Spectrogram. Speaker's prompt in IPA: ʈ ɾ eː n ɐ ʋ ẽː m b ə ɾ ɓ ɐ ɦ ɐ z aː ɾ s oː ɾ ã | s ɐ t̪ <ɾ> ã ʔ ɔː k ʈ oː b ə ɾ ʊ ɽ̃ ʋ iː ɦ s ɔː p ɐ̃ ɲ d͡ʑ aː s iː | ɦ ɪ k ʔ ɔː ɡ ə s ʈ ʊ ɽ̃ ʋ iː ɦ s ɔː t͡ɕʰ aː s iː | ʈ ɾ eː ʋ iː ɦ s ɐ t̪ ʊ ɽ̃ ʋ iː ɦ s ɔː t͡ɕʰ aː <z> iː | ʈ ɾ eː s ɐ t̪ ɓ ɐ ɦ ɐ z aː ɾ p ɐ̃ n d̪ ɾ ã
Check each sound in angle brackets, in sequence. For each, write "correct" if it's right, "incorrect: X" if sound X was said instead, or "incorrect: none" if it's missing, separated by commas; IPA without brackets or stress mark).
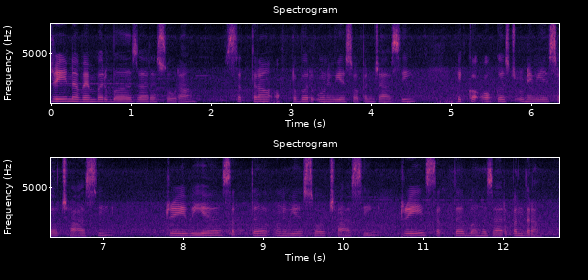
correct, incorrect: s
